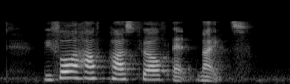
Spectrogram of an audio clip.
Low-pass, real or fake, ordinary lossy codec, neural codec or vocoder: none; fake; none; codec, 16 kHz, 2 kbps, FunCodec, trained on LibriTTS, 25 frames a second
